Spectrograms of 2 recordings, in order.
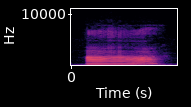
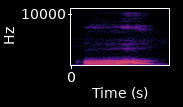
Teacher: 아, 어 모두 입을 동그랗게 하고 발음하는 특징이 있어요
